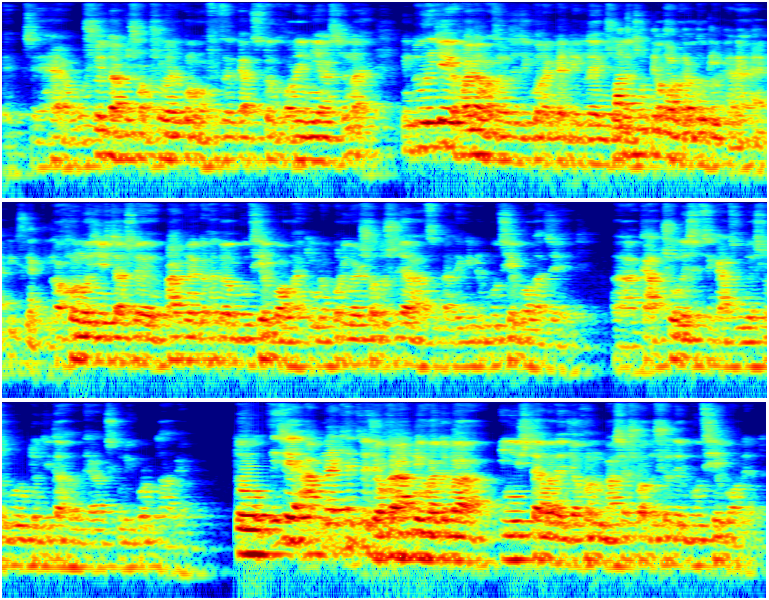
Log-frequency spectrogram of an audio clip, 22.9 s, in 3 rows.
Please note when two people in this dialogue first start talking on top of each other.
6.1 s

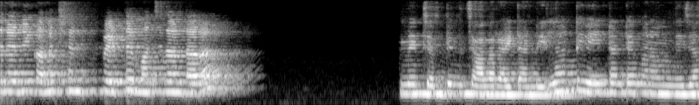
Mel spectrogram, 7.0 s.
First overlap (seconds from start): none

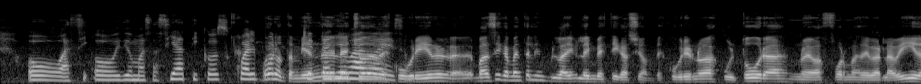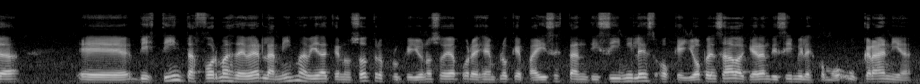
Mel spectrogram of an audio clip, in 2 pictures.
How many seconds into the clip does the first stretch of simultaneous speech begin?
2.7 s

